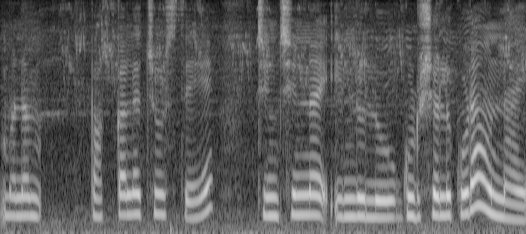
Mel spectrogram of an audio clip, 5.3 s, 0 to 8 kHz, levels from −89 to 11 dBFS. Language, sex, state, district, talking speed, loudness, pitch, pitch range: Telugu, female, Andhra Pradesh, Chittoor, 100 wpm, -15 LUFS, 245 Hz, 230-255 Hz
